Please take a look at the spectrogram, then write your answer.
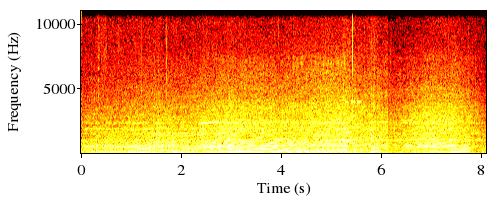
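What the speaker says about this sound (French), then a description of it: "Le moteur commence à chanter un petit peu au-delà de 5000 tours minute." A Toyota GT86 flat-four engine revs upward past 5000 rpm under acceleration, its steady rising drone climbing in pitch, briefly dipping at a gear change, then pulling again, heard from inside the car with no talking.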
